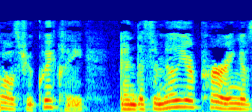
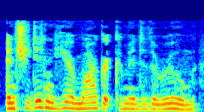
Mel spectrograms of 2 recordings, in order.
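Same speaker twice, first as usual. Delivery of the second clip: plain reading voice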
